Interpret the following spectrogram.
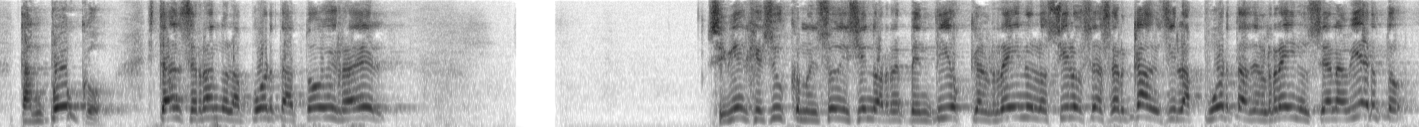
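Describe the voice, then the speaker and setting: Middle-aged male preacher, emphatic sermon delivery, slows down for scripture, slightly high pitch. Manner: emphatic, rhetorical questions to the congregation; quotes scripture at a slower, lower pitch.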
